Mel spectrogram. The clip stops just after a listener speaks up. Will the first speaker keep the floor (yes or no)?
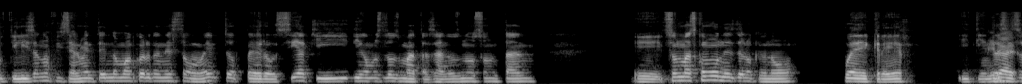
yes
